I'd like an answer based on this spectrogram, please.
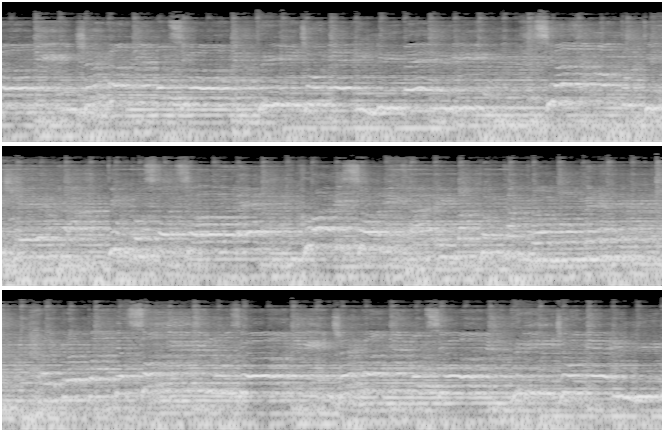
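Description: A woman singing a pop song live into a microphone over amplified instrumental backing, without a break.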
